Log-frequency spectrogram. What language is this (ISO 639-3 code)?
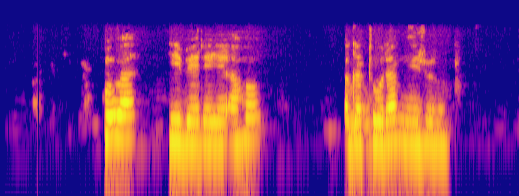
kin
